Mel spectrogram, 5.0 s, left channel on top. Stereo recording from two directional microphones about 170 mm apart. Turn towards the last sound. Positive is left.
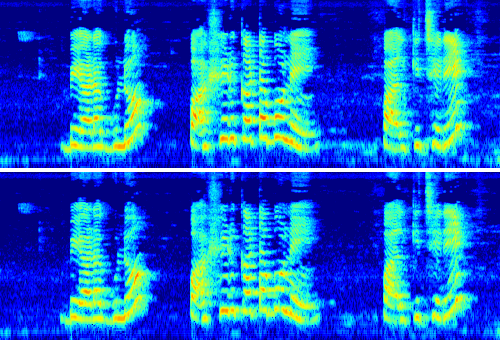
turn(degrees=-20)  # may be behind; listen again after turning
